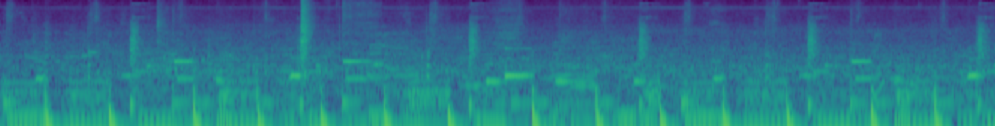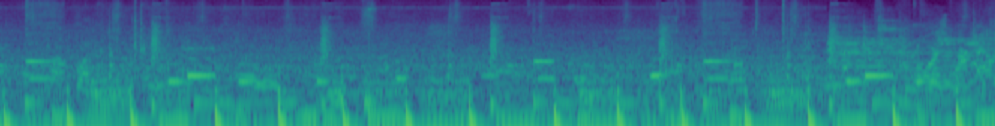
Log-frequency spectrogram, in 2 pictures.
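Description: Background music with a steady beat, a repeating melody and a deep bass line.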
